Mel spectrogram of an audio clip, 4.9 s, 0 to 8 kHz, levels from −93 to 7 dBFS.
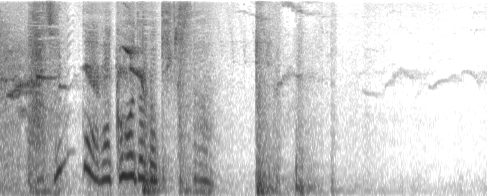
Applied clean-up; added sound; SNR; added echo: neural mask model RNNoise.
